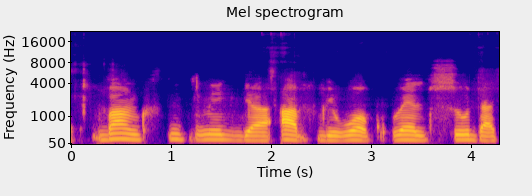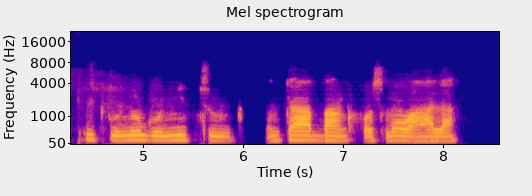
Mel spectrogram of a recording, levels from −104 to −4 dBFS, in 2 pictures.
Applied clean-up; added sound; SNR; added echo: neural mask model Resemble Enhance denoiser.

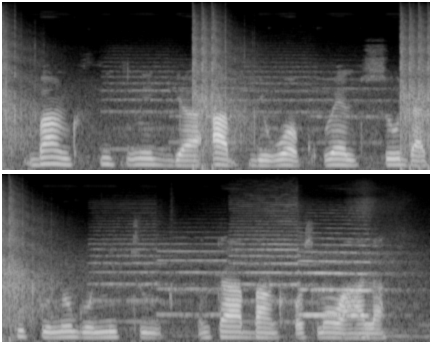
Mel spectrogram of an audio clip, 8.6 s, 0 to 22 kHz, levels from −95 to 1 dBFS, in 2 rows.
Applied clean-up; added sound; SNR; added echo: none; Gunshot, gunfire + Motor vehicle (road) / Siren; 8 dB; none.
